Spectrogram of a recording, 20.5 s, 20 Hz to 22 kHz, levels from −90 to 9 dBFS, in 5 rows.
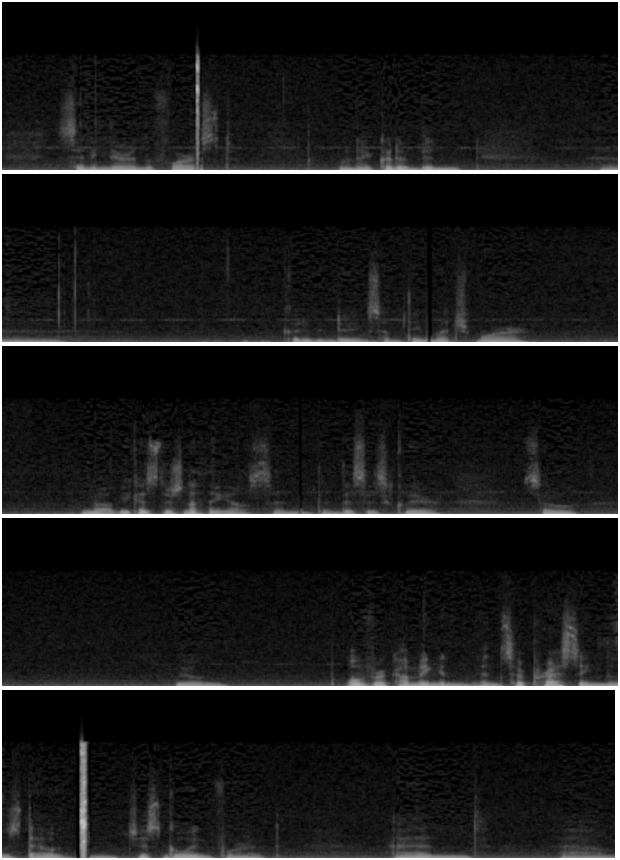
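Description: Damaged data in a compressed stream breaks up the audio at 1.27–1.34 s, 6.94–6.97 s, 10.19–10.22 s and 16.92–17.02 s. Corrupt bytes make the decoder misread frames and hunt for the next frame header. Each 28–104 ms disturbance ends once it resynchronises, which sets it apart from a plain dropout.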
